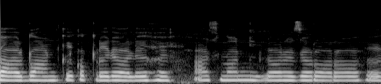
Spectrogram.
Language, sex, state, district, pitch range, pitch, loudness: Hindi, female, Odisha, Nuapada, 185-195 Hz, 190 Hz, -17 LUFS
